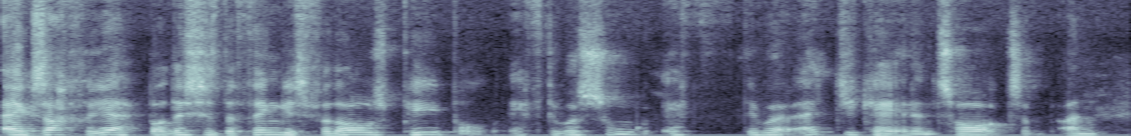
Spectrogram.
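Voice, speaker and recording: A man's voice: on the high side, brisk, a little mellow, slight background noise. A man in his late forties, a guest on a live stream, giving his views earnestly and rambling through many restarts. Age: 40s. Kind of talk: opinionated live chat.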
